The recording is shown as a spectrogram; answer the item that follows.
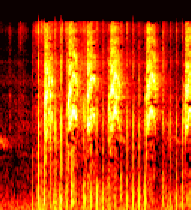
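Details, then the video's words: A parrot, described as talking, gives a fast run of harsh, raspy squawking bursts, roughly six or seven sharp notes packed into two seconds, loud and close, with a brief soft tone just before they begin. "Parrot talking parrot"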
